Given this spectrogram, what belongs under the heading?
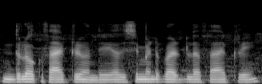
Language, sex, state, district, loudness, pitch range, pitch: Telugu, male, Telangana, Mahabubabad, -19 LUFS, 110-120 Hz, 115 Hz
